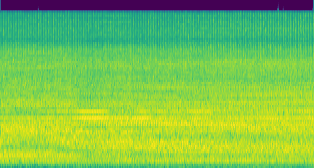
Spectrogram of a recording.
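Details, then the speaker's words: Classic Snapper Hi-Vac push mower with Tecumseh engine: loud steady run at constant speed, a slight knock heard but no smoking; runs really good, just a little loud. "so I can hear it Knocking just a little bit it's not smoking or anything which is good"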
